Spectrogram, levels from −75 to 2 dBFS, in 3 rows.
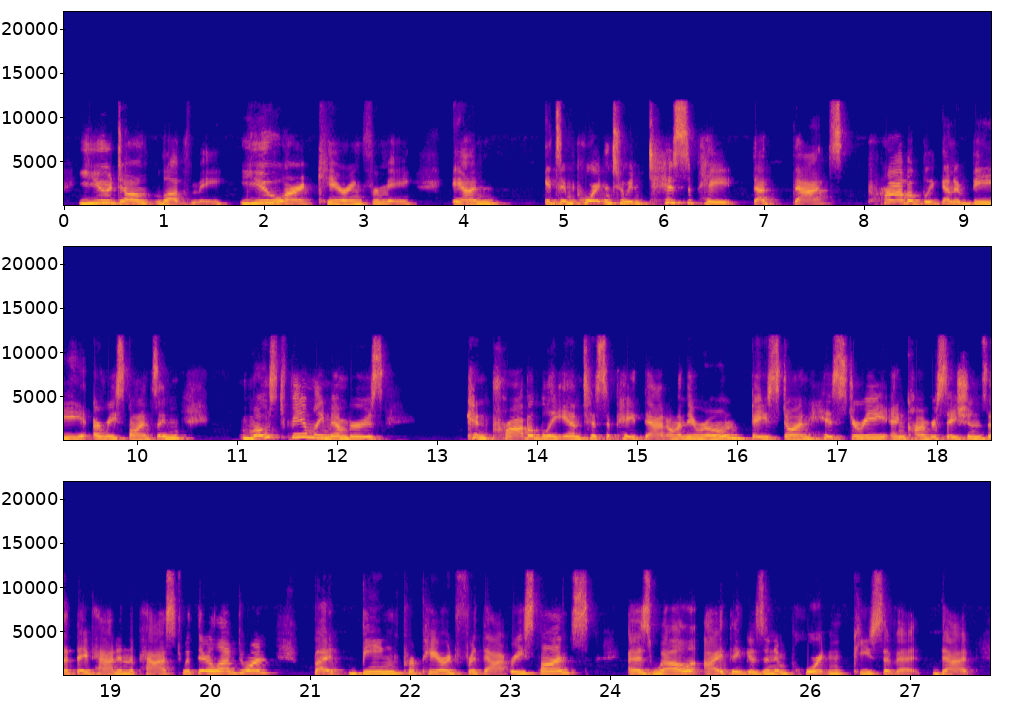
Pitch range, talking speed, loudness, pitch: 210-265 Hz, 140 wpm, -16 LUFS, 230 Hz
